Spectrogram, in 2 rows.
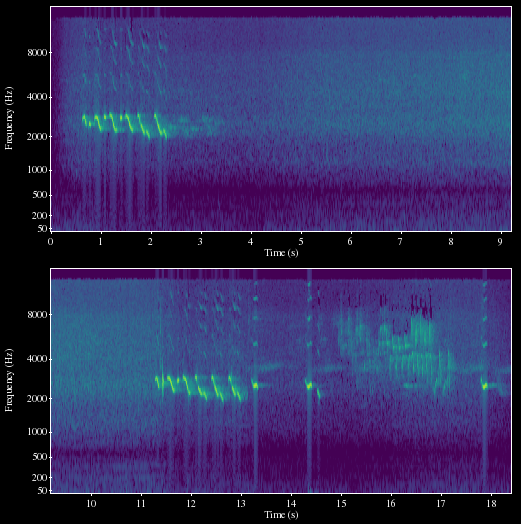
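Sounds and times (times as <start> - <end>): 
steady hiss: 0.0 - 18.3
Baltimore Oriole song of clear whistled notes: 0.6 - 3.3, 11.3 - 18.3.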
